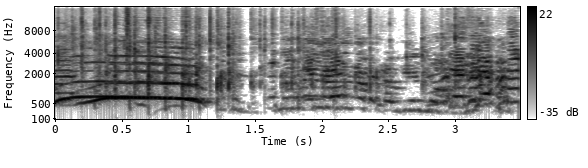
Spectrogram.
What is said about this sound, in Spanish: Un aplauso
